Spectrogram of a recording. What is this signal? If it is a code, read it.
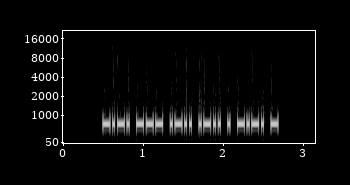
Morse code, heard as a keyed tone, about 40 wpm, 700 Hz. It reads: COLLECT
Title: Sentences from Top 1600 Words - New Word Drill Alt - 40wpm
